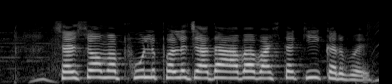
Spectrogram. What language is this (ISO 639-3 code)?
mai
